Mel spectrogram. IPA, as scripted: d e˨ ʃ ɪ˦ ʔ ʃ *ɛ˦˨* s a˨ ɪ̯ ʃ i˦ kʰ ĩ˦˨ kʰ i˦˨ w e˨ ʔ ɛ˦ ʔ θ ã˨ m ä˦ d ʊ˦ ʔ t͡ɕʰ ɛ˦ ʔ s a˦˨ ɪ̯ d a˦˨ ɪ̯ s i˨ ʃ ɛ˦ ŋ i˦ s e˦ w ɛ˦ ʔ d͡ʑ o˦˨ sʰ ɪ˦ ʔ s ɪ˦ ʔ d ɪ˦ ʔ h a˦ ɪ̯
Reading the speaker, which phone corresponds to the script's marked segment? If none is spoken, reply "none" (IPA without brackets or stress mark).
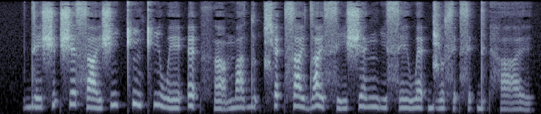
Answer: ɛ˦˨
